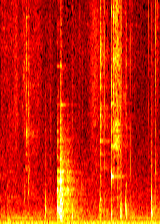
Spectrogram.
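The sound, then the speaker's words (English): Handmade wooden bowls and spoons of poplar and maple being handled, giving light knocks and clinks at irregular intervals, with one fuller clatter near the middle; fairly quiet, with no talk. “Oh, wooden bowls. I assume you carve those yourself. And the spoons. Poplar and maple.”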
